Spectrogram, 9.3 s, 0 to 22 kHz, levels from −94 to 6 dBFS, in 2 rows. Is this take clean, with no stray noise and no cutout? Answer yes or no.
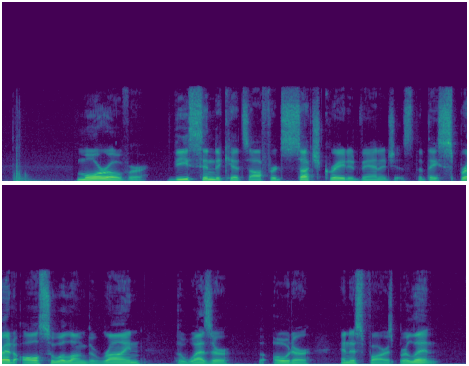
no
